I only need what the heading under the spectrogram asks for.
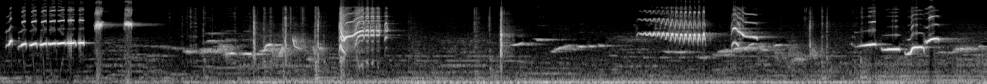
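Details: White-rumped shama provoking song: quick repeated notes, then a mix of whistled slurs, sharp clicks and high squeaky phrases, loud and varied with brief pauses between bursts.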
